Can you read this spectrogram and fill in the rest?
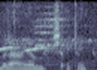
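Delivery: ordinary delivery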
